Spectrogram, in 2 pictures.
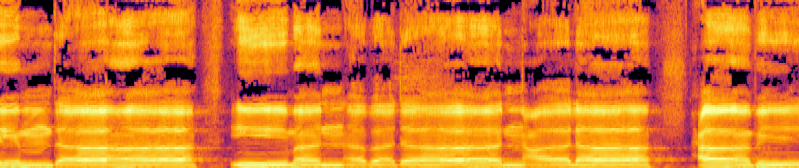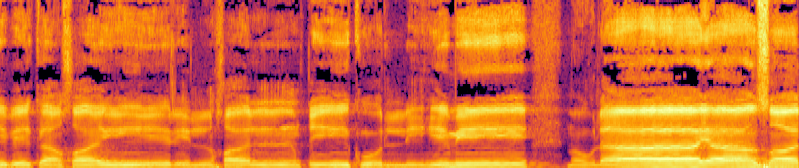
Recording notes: at the Houghton Masjid (West Street)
